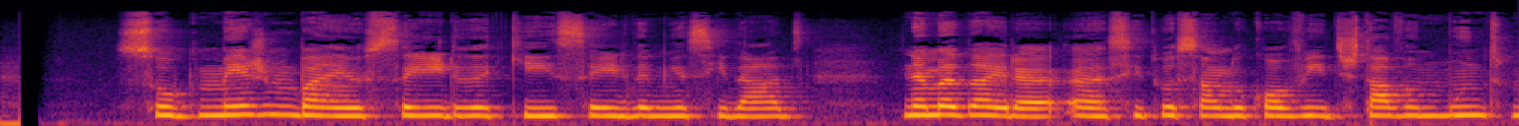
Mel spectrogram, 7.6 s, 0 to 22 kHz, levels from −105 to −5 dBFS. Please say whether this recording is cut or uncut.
uncut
